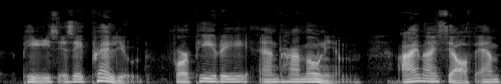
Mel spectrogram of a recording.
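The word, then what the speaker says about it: piri: our terms uh in the United States Peri is spelled p i r i Peri and it is an alos a double read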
